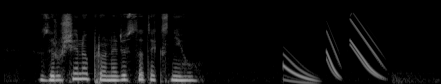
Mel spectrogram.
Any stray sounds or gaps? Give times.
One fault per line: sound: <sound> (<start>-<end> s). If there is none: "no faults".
sound: chirp (2.8-3.9 s)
